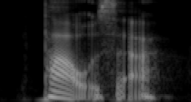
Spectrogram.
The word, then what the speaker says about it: pausa: To say break in Italian, we say pause, pausa. But attenzione, be careful, because the pronunciation is actually quite different. Let's listen again. – Pausa. – Notice anything interesting about the vowels? – Pausa.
